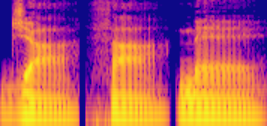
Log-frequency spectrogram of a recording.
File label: "jathame", concat syllables; Affixing experiment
